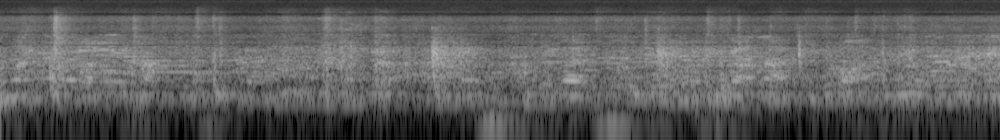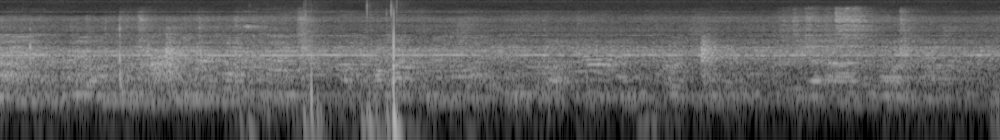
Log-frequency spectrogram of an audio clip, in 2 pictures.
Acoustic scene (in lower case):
cafe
